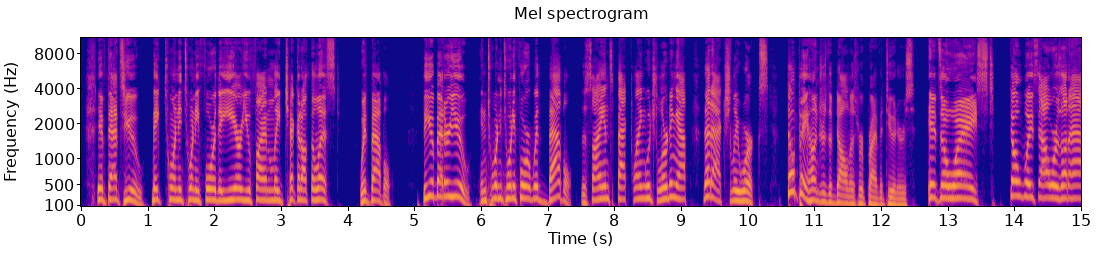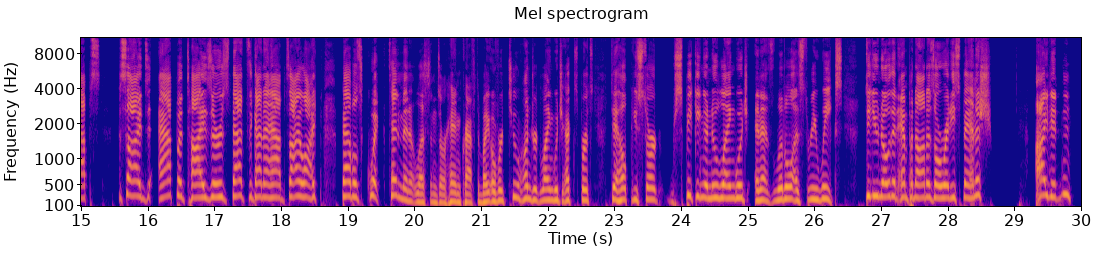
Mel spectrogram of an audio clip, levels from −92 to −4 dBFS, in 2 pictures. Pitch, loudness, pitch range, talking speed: 225 Hz, -28 LUFS, 195-255 Hz, 185 wpm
